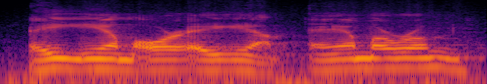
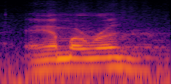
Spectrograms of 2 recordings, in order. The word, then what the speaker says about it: Amram: And I can't pronounce his name very good. It's A-M-R-A-M. Amram.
